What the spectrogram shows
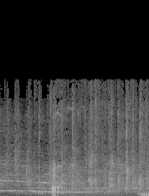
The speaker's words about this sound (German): Ja, verhaltener äh, Beifall, weil sie vielleicht noch nicht ganz richtig begriffen haben, was das bedeutet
